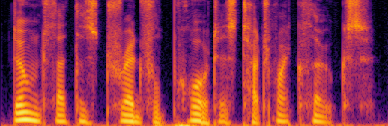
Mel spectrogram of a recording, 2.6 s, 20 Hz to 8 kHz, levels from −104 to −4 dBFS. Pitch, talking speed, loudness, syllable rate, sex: 135 Hz, 185 wpm, -19 LUFS, 4.6 syllables/s, female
